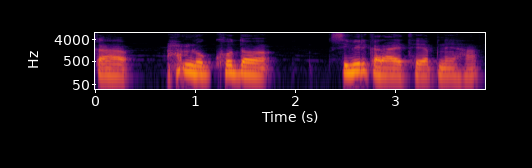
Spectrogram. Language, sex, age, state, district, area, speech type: Hindi, male, 45-60, Uttar Pradesh, Ghazipur, rural, spontaneous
